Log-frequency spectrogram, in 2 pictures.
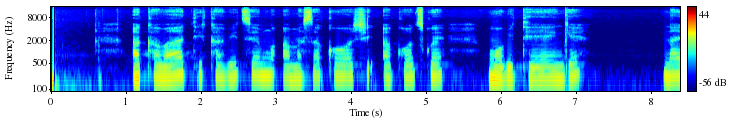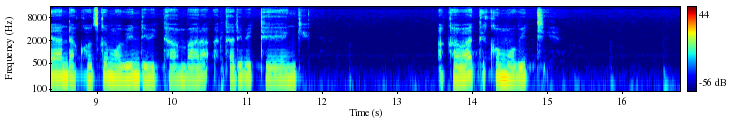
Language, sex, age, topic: Rundi, female, 25-35, education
